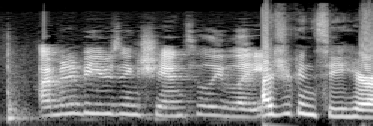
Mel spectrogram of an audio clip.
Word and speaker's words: Chantilly: going to use i'm going to be using chantilly as you can see here i was struggling with how to pronounce this but it's chantilly lace by benjamin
